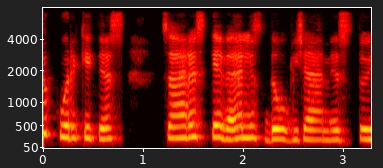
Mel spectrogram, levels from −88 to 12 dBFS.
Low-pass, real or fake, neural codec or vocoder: 7.2 kHz; fake; codec, 16 kHz, 0.8 kbps, ZipCodec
